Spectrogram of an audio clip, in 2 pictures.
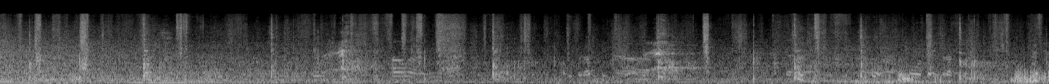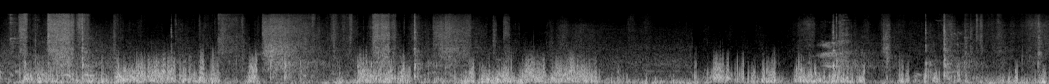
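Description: Sneakers scuff and patter on a hard court.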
